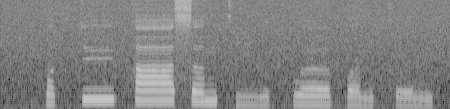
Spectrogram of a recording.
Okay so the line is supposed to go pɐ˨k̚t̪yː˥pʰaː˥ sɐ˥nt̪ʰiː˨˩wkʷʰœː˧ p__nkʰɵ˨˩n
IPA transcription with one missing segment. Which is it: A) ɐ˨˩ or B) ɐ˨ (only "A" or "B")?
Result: A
